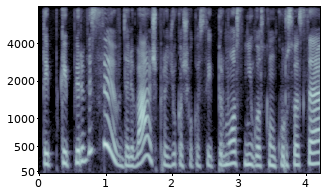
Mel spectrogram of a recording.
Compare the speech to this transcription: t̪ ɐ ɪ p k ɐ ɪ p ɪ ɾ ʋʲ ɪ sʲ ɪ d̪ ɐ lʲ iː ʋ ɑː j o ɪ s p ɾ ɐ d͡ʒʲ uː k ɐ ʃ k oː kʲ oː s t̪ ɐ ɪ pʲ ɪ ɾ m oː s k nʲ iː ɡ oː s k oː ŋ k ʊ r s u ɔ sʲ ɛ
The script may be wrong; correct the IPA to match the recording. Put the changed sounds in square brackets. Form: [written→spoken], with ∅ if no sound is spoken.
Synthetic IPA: t̪ ɐ ɪ p k ɐ ɪ p ɪ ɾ ʋʲ ɪ sʲ ɪ d̪ ɐ lʲ iː ʋ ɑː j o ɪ [s→ʃ] p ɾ ɐ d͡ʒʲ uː k ɐ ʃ k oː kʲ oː s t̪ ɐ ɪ pʲ ɪ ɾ m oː s k nʲ iː ɡ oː s k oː ŋ k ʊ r s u ɔ sʲ ɛ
